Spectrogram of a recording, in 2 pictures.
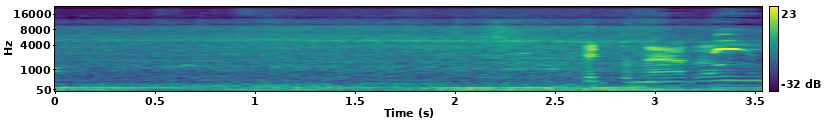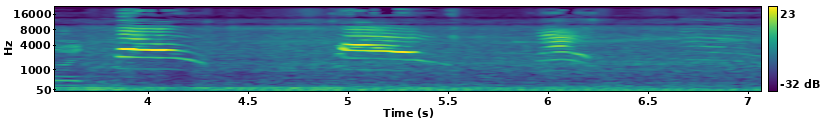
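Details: Pet kittens, grown big and able to walk, give high, thin mews that slide downward, about one each second over several seconds, alongside human speech and a low engine hum.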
